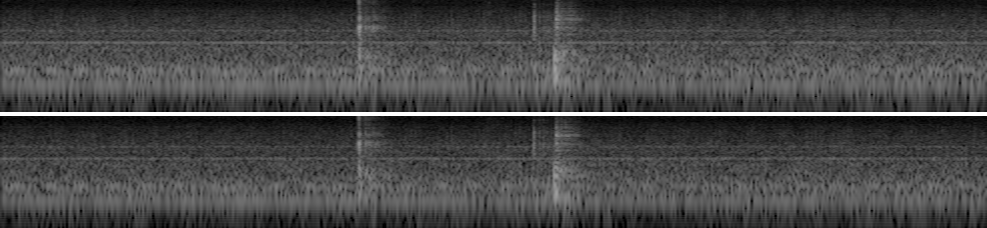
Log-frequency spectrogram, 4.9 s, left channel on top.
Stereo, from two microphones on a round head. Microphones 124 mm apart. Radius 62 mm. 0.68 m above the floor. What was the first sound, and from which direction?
Footsteps, centre (ahead or behind).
